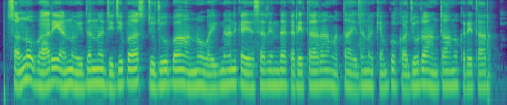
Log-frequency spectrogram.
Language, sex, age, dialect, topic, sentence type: Kannada, male, 41-45, Dharwad Kannada, agriculture, statement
